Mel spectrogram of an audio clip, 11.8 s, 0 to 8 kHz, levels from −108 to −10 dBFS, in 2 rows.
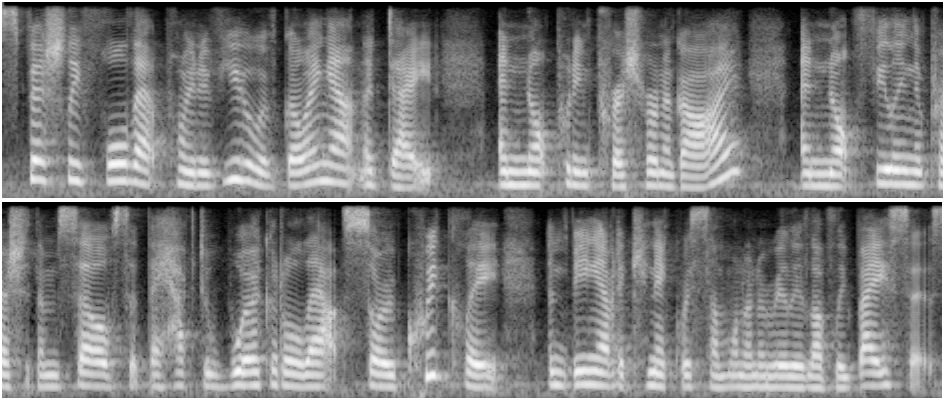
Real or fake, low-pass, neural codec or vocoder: fake; 7.2 kHz; vocoder, 44.1 kHz, 80 mel bands, Vocos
